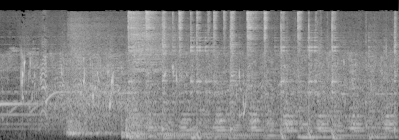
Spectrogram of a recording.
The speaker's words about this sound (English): For those listening at home, it's one of those little lizards that runs across the water.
